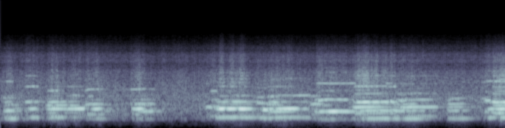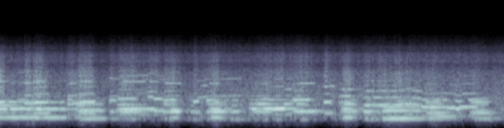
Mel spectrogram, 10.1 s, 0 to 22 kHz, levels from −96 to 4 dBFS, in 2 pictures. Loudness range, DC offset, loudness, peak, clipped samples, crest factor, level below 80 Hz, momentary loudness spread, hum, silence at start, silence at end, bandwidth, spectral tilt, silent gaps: 1 LU; under 0.1%; -19 LUFS; -4 dBFS; under 0.1%; 16 dB; -80 dBFS; 8 LU; none; 0 s; 0 s; 6 kHz; -7 dB/octave; none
